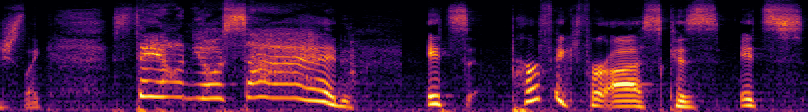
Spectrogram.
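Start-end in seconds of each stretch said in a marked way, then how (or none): 0.6-1.8 put-on, very high, slow, drawn-out holler. Quoting a yell out a car window: imitating Glozell yelling. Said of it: "yells out the window to someone".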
